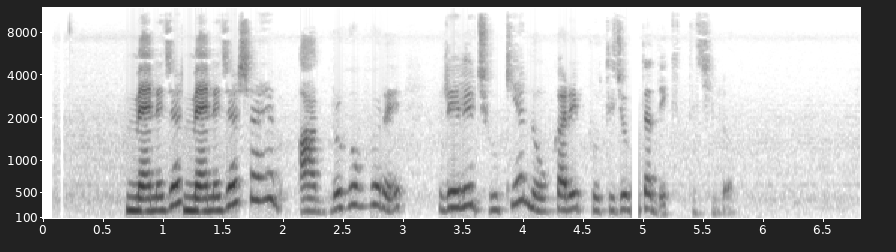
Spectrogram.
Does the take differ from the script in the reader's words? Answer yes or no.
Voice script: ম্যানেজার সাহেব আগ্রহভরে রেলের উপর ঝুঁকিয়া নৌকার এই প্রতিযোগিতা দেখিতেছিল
yes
